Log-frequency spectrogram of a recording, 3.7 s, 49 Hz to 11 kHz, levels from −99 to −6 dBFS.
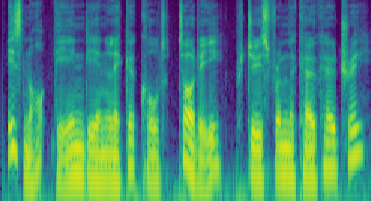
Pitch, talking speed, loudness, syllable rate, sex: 105 Hz, 195 wpm, -18 LUFS, 5.7 syllables/s, male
